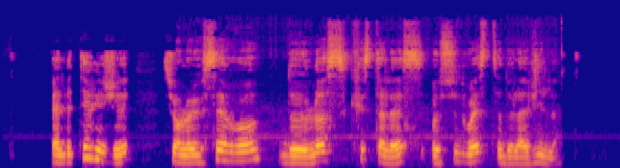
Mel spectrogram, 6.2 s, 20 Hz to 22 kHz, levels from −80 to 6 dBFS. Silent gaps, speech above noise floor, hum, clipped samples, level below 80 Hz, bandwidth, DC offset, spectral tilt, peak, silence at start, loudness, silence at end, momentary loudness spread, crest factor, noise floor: none; 39 dB; none; under 0.1%; -62 dBFS; 15 kHz; under 0.1%; -2.5 dB/octave; 0 dBFS; 0.5 s; -14 LUFS; 0.4 s; 10 LU; 16 dB; -53 dBFS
